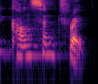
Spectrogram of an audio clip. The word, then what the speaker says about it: concentrate: caso especial é a a palavra concentrate e é pronunciada sempre concentrate com o Eight no final e ela pode significar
